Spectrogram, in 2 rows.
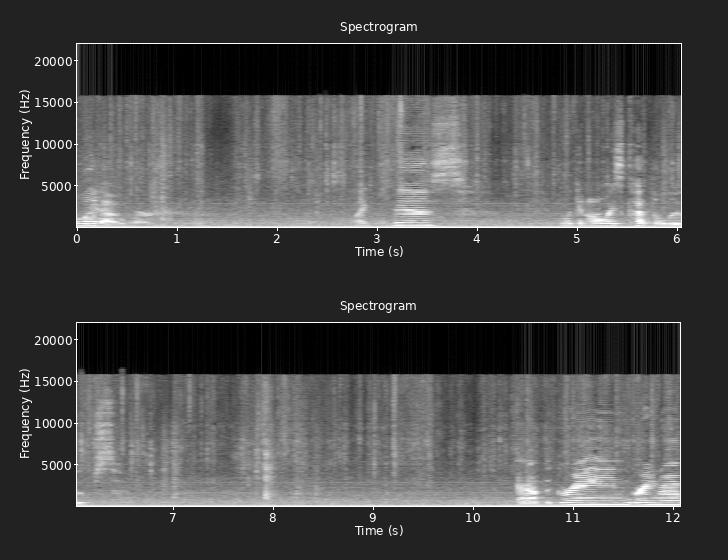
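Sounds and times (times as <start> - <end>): faint raffia rustling: 0.0 - 12.0
steady low hum: 0.0 - 12.0.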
